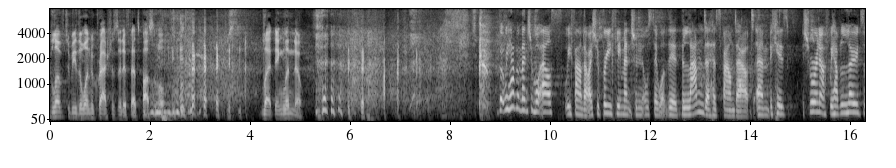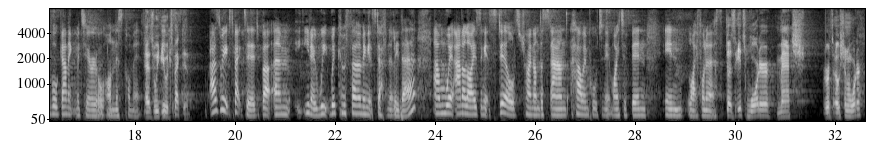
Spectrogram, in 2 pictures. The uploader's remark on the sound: Recorded live at the Beacon Theatre in NYC.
